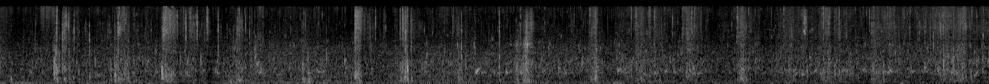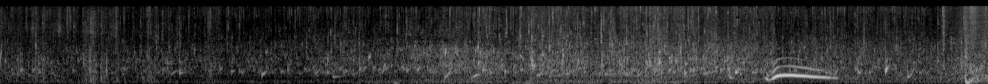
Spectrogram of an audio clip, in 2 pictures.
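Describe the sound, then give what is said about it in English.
Water flows steadily at a natural swimming hole, a soft continuous rush that swells toward the end, dotted with scattered crunching steps and splashes and a brief high chirp near the close. “takes us on a journey to a swimming hole, from the path to it to the cool waters.”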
